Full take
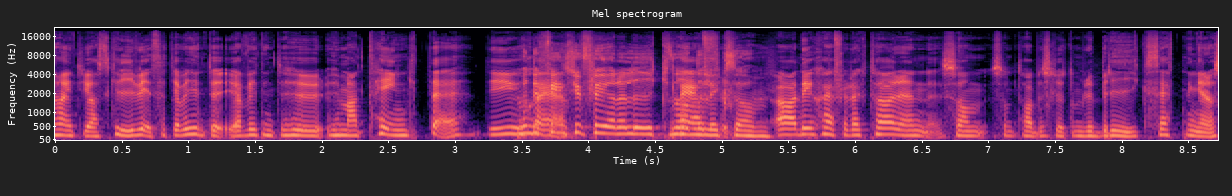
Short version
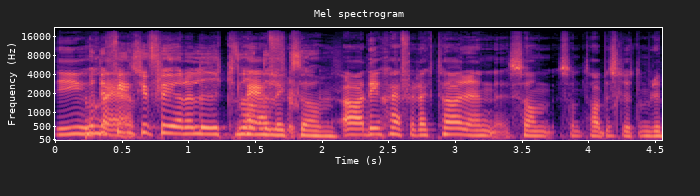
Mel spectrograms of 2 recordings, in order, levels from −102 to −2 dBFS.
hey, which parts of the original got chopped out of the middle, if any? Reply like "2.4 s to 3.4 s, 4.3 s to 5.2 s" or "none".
none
